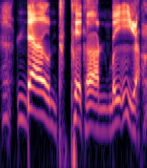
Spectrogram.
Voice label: "Go away", Wacky

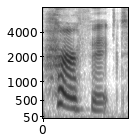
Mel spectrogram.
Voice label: "Perfect", Smooth Babe; Worms Armageddon

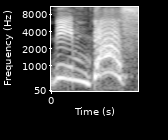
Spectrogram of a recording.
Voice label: DRAGON PUNCH, Speech German; Worms Armageddon

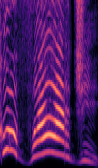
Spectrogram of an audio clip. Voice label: coward, Speech Portuguese; Worms Armageddon

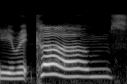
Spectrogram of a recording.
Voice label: drop, Speech Kidz; Worms Armageddon

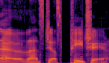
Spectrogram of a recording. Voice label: "drop", Speech; Worms Armageddon

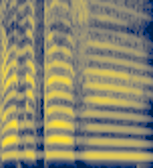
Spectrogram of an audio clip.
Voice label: kamikaze, Speech, Greek; Worms Armageddon

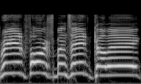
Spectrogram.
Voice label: "drop", Drill Sergeant; Worms Armageddon

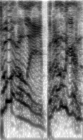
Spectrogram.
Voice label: "BRILLIANT", Angry Scots; Worms Armageddon

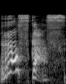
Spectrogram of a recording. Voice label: YES SIR, Speech, Polish; Worms Armageddon

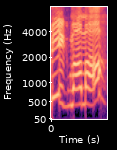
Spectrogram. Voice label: incoming, Speech Rasta

